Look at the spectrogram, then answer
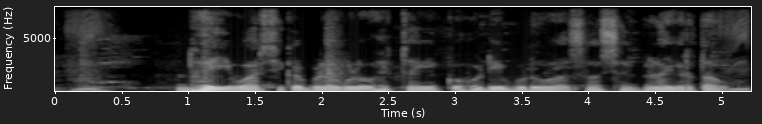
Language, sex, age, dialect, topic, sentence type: Kannada, male, 18-24, Dharwad Kannada, agriculture, statement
